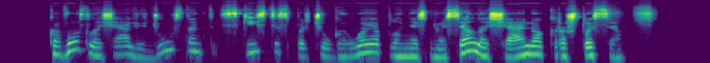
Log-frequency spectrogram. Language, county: Lithuanian, Vilnius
